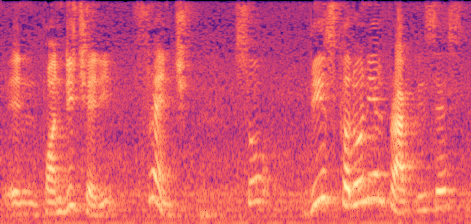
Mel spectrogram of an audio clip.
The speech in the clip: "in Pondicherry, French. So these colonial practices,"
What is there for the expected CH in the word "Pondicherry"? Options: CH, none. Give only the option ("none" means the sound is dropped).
CH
